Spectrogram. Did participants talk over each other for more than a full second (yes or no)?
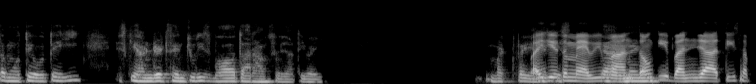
yes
